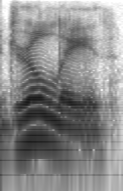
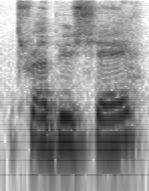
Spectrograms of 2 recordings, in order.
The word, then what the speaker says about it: trebuchet: Yeah, the drill lathe. That's not how you pronounce it, is it? No, it's Well- not. How do you pronounce it then? Trebuchet.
